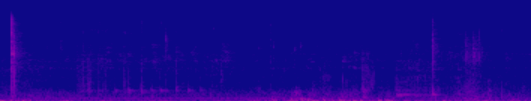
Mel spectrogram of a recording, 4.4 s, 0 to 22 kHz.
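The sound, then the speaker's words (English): Someone takes a quiet sip of water, with soft wet mouth clicks and a small swallow, no talking. “1 second, water.”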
